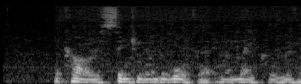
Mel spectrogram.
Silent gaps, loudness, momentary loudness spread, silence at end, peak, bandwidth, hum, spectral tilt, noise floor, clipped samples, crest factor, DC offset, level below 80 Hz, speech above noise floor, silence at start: none; -23 LUFS; 8 LU; 0 s; -6 dBFS; 16.5 kHz; none; -7.5 dB/octave; -51 dBFS; under 0.1%; 18 dB; under 0.1%; -50 dBFS; 29 dB; 0.55 s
